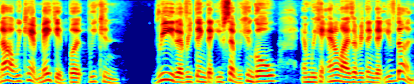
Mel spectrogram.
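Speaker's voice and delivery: plain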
